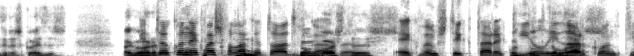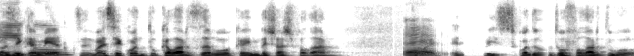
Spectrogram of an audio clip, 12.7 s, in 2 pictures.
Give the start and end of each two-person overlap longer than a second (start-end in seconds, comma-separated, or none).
1.4-4.0, 5.1-7.1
